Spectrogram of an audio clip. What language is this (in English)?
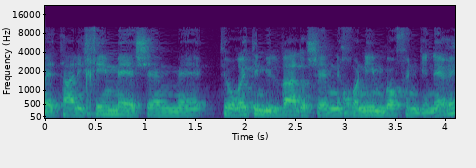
Hebrew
